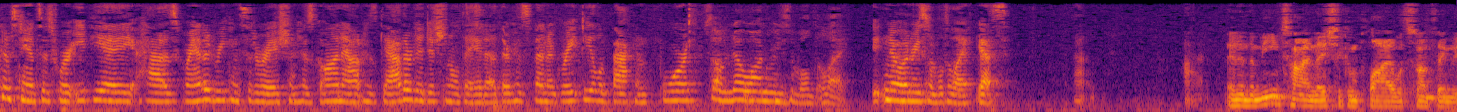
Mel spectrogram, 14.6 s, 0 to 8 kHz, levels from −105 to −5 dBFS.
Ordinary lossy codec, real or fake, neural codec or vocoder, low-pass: AAC, 48 kbps; real; none; 7.2 kHz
